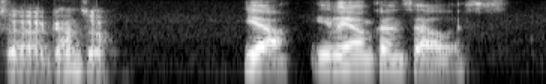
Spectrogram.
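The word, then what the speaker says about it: Elián: Perth says, Elian, is that how it's pronounced? Elion, yeah.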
